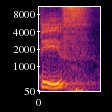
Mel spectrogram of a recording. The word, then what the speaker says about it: teeth: or nails don't forget teeth ended in tea and h in here it is like that teeth T not ti t like three te oke continue te or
